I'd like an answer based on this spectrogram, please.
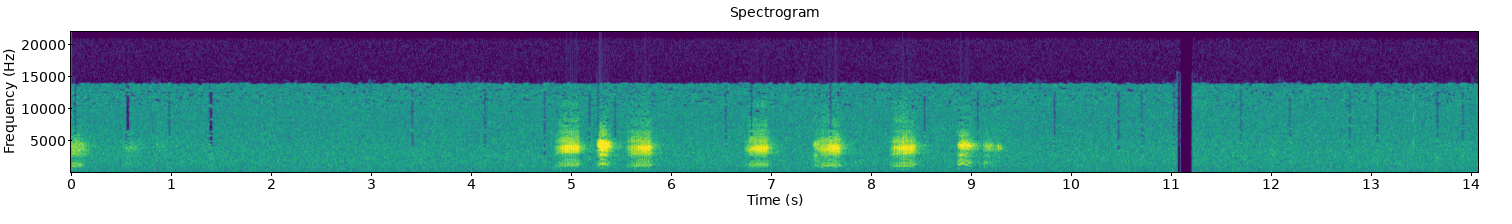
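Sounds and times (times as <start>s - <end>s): crow calling: 0.0s - 0.2s, 4.8s - 5.9s, 6.7s - 9.4s.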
